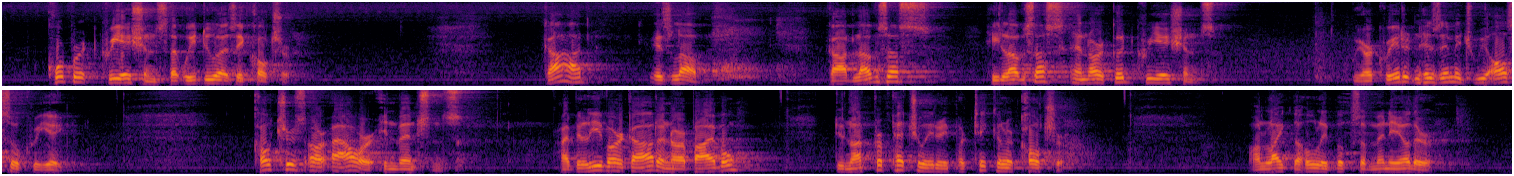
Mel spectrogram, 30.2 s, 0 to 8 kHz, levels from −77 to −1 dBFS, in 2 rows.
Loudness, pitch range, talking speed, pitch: -26 LUFS, 110-155 Hz, 105 wpm, 130 Hz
